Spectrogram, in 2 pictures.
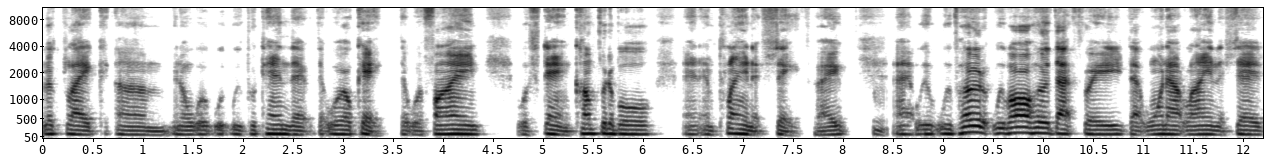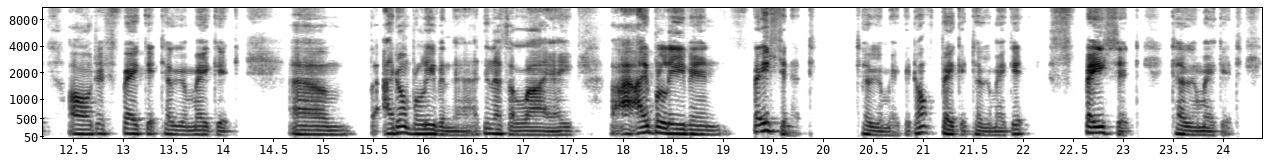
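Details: Adult man born with very severe to profound (about 90%) hearing loss, congenital onset, with over 13 years of speech therapy; real, not acted; deaf speech (hearing-loss accent).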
